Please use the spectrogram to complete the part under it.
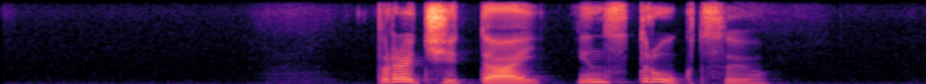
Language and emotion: Russian, neutral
